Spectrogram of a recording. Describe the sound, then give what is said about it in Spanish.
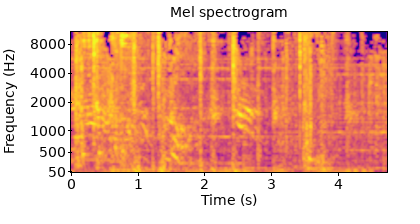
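Several punches land on the stomach in a fistfight in a thriller film, heard as a string of dull thuds and sharp whacks mixed with scuffling noise. “El hombre se defiende propinando a su atacante varios puñetazos en el estómago.”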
